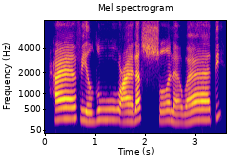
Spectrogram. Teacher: Karena di atas wawunya ada harokat fathah. Nah, maka yang panjang bukan lamnya tapi wawunya. Nah, fathah di atas waw bertemu dengan alif kecil, maka wawunya panjang. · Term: as-sholawati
